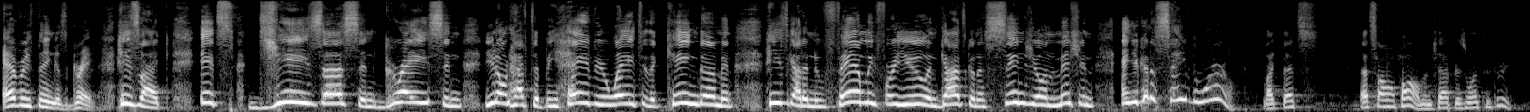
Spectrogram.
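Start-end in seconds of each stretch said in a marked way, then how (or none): 2.0-12.4 cheering voice. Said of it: "Paul is like Buddy the Elf".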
